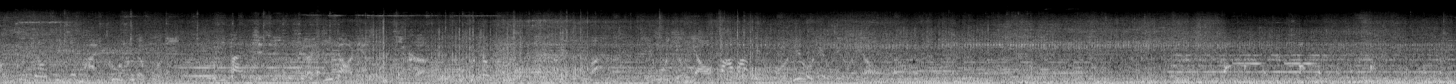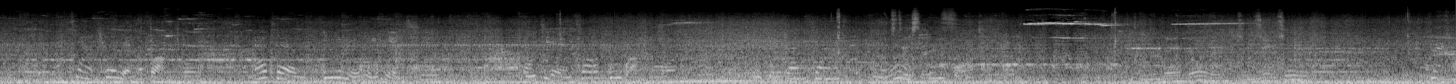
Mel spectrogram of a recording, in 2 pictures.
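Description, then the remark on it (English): Steady low engine rumble and road noise heard from the front seat of a taxi moving through traffic in China, with traffic sounds around it and occasional faint high tones, continuous and fairly loud throughout. “And I'm sitting in the front of the taxi.”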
